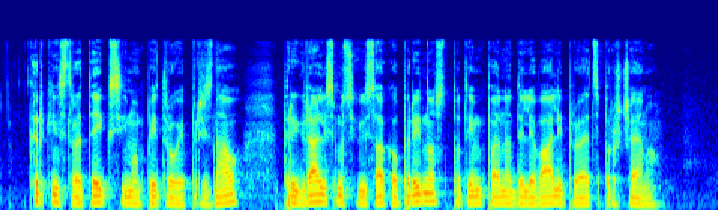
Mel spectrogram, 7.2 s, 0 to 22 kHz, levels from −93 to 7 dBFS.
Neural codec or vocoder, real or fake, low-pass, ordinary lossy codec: none; real; 10.8 kHz; none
